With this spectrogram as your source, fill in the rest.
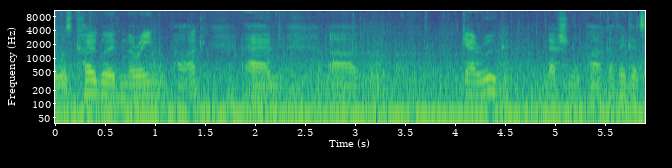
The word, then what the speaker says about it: Garig: So Garig National Park is about 4,500 square kilometres.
